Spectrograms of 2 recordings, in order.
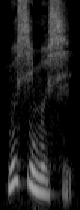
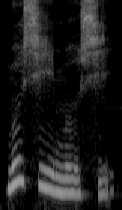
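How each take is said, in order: First: The word is said at natural speed. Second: The word is said slowly and carefully. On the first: "ナチュラルスピードで読みます" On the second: "まず単語をゆっくり読みます"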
